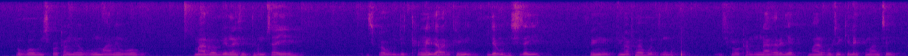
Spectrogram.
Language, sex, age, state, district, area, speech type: Bodo, male, 60+, Assam, Kokrajhar, rural, spontaneous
